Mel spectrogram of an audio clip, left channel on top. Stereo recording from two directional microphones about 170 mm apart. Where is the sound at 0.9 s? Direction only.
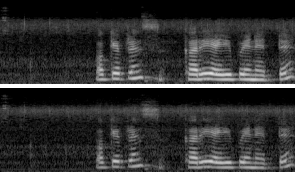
Centre (ahead or behind).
